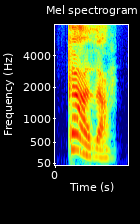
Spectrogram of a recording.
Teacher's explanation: so the accent in this case is on the second-to-last syllable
